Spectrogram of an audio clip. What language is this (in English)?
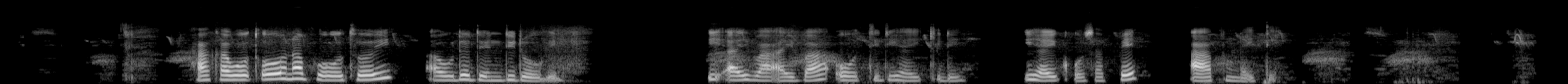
Wolaytta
